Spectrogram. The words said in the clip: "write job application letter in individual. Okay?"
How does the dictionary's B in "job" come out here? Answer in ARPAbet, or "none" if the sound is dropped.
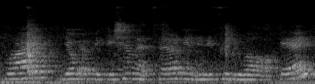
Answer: none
